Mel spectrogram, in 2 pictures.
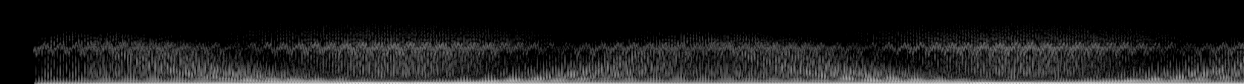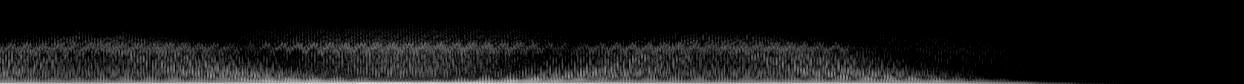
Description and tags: cine rotor6
made with vst instruments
